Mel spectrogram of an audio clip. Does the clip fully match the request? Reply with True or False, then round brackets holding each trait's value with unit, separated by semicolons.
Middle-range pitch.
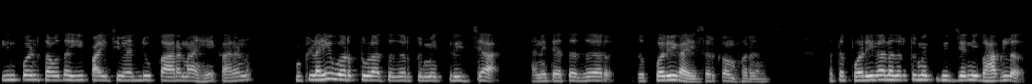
False (195 Hz)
